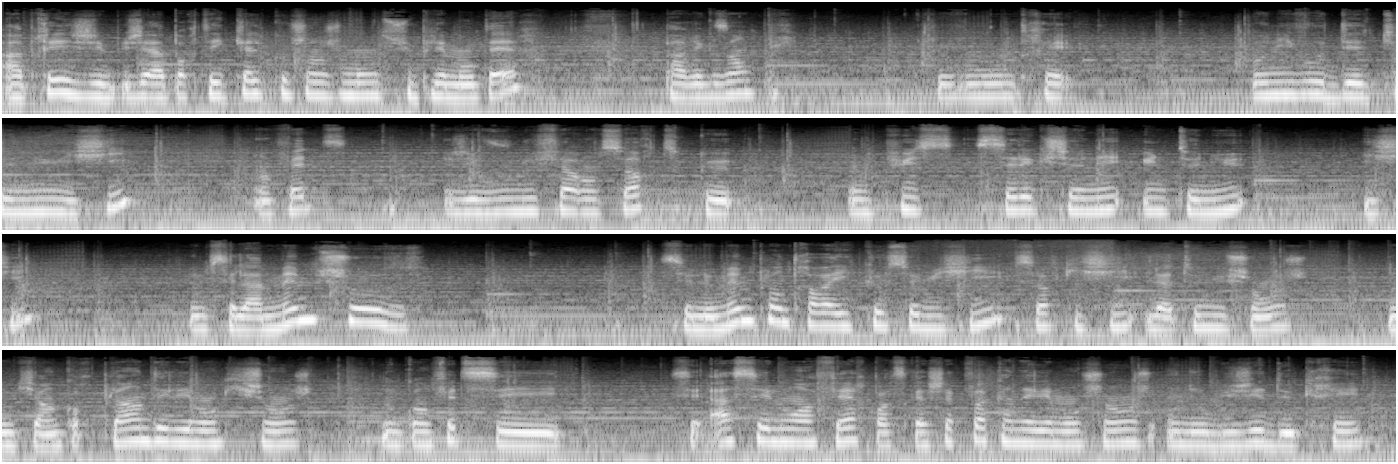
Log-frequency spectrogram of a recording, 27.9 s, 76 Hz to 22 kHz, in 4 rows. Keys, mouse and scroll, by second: 4.3 ctrl+-, 4.6 ctrl+-, 5.9 middle click, 6.9 middle click, 7.1 ctrl++, 7.4 ctrl++, 7.7 ctrl++, 8.5 middle click, 9.4 ctrl++, 9.7 ctrl++, 15.5 ctrl+-, 16.7 middle click, 23.0 ctrl+-, 23.3 ctrl+-, 24.5 middle click, 25.6 middle click, 25.8 ctrl++, 27.3 middle click.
